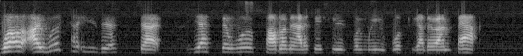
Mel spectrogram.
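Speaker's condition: Cerebral palsy; from infancy

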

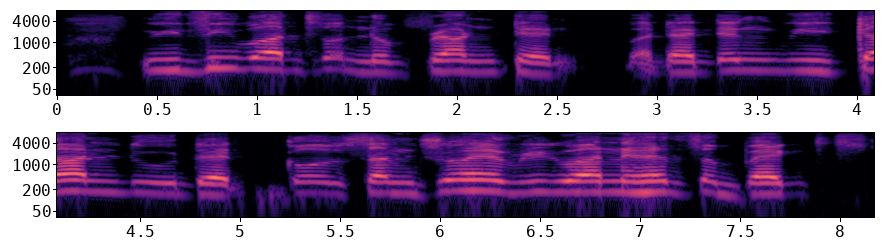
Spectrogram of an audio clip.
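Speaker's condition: Cerebral palsy; speech affected

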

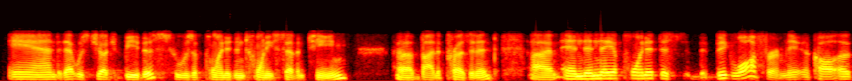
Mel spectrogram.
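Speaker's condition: No condition

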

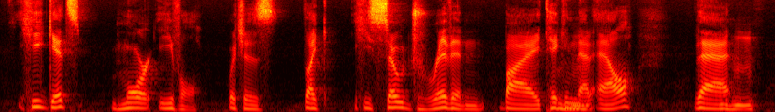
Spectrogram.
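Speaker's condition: No condition

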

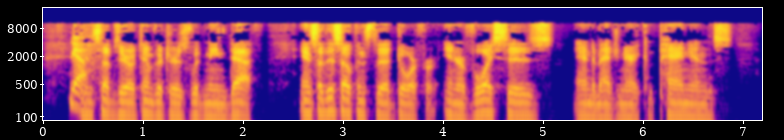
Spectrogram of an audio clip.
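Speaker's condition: No condition

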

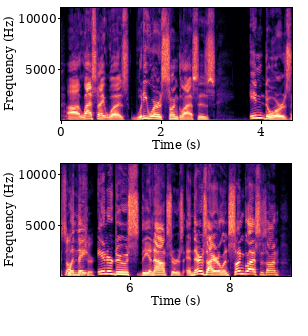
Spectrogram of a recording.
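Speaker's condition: No condition

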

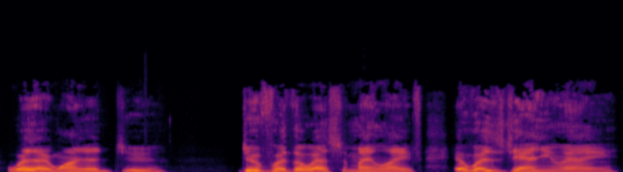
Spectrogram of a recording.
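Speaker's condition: Cerebral palsy; coordination difficulties

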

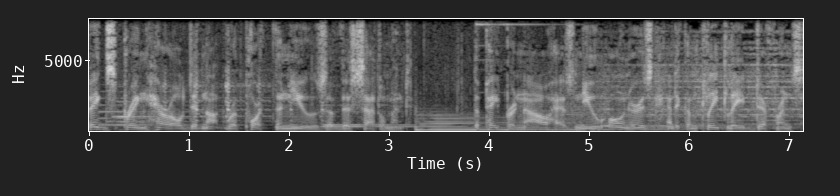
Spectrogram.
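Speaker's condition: No condition

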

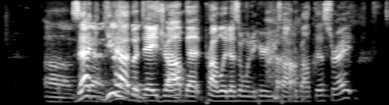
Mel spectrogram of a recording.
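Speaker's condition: No condition

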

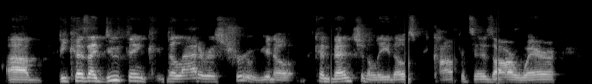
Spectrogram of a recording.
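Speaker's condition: No condition

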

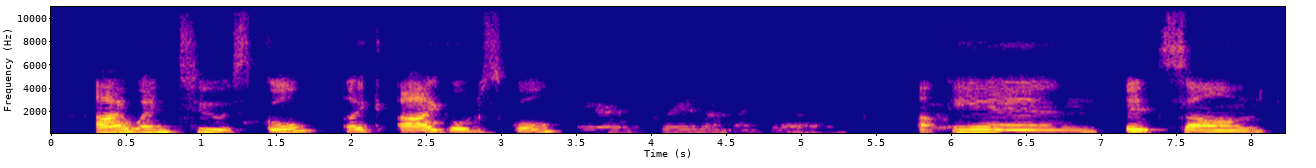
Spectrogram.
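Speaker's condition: Aphasia; aphasia caused by stroke, onset 3 years ago

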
